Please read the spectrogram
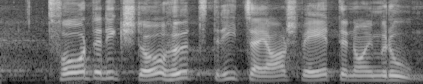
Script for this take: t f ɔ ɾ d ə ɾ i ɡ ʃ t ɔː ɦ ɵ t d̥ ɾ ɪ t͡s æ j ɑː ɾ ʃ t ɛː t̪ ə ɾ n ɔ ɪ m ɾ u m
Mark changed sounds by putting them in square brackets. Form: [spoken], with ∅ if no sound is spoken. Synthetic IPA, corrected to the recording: t f ɔ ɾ d ə ɾ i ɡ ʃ t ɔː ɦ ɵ t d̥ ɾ [i] t͡s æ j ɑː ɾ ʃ [p] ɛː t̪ ə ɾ n ɔ ɪ m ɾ [uː] m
